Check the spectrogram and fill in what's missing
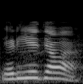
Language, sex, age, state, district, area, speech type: Bengali, female, 30-45, West Bengal, Paschim Bardhaman, urban, read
